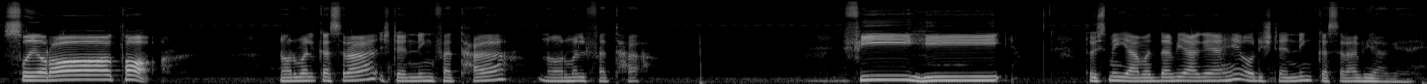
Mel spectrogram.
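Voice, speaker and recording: Smooth-voiced man teaching letters slowly. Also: on the high side, fairly even intonation. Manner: drawls letters and words slowly, then explains quickly; patient, repeats sounds for the learner. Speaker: Quran reading teacher. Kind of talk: step-by-step reading lesson.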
